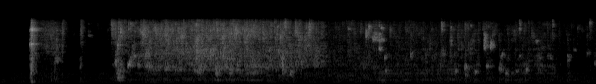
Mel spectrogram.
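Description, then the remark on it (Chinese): Hot water from a kettle or water dispenser is poured into a teapot and strainer to rinse and warm them before making milk tea: a sharp clink, then a steady rushing pour for a few seconds, followed by softer sloshing, swirling and small knocks. No one speaks. “所以说，请用你的热水，哦，热水壶，或是你煮可以用开饮机，大开饮机都可以，先用热水烫一下你的滤网跟你的茶壶。”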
